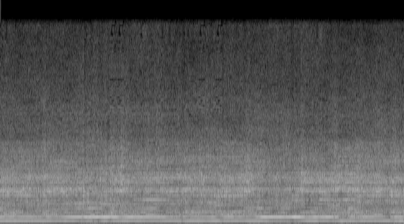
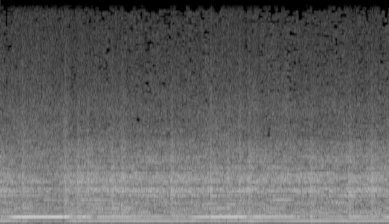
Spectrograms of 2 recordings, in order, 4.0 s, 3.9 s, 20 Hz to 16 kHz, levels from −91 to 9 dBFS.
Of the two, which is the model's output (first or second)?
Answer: first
